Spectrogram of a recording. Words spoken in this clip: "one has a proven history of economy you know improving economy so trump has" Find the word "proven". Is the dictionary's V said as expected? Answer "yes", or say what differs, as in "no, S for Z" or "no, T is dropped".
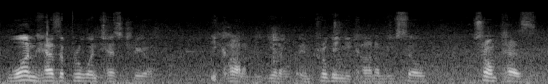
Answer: no, V is dropped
